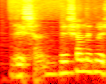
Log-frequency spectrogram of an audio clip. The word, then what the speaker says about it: listen: लिसनको spelling LISTEN भयो भने यसको उच्चारण लिसन हुन्छ।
